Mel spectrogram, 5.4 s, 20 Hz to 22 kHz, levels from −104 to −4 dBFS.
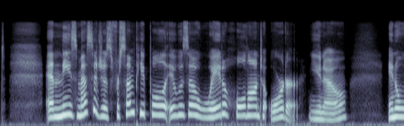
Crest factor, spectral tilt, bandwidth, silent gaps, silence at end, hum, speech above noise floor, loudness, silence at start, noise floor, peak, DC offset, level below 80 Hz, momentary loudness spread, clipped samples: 18 dB; -4.5 dB/octave; 12 kHz; none; 0 s; none; 23 dB; -26 LUFS; 0.25 s; -49 dBFS; -8 dBFS; under 0.1%; -56 dBFS; 10 LU; under 0.1%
